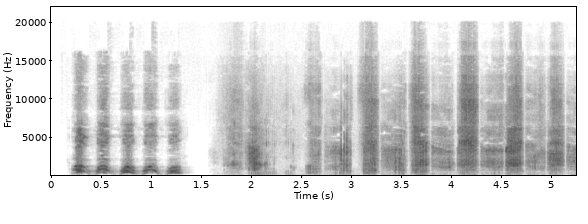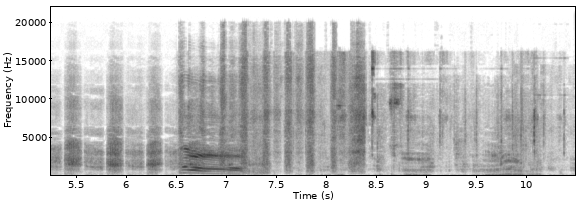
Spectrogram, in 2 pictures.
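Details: Puppy trying to bite during training: five quick high yapping barks in the first second, a short pause, then a long run of rhythmic breathy bursts like panting, a brief rising whine, and rustling noise toward the end.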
